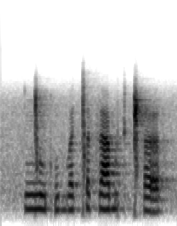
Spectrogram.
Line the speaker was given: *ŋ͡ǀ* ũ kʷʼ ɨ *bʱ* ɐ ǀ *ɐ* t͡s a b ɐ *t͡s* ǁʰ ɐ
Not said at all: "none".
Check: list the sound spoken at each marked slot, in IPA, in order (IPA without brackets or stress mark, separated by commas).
ŋ͡ǀ, b, ɐ, t͡s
